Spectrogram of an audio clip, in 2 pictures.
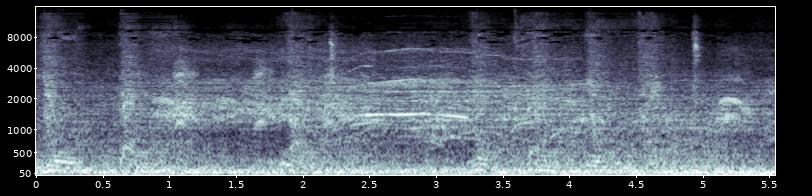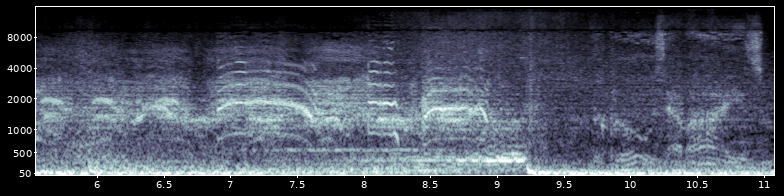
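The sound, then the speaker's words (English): A loud, dense flock of crows darkening the sky in the middle of the afternoon caws nonstop, harsh calls overlapping with shouting and screaming voices amid a heavy rumbling din that cuts out abruptly near the end. “The crows have eyes.”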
